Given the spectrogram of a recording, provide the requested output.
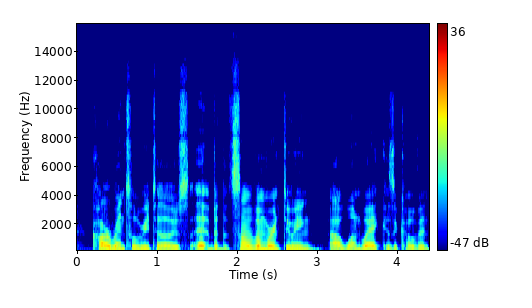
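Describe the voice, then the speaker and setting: A man's fairly low voice, a plain, everyday voice with an American accent and fairly even intonation, on a very clean recording with a silent background. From Massachusetts North Shore. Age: 20s. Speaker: college student. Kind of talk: casual chat.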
